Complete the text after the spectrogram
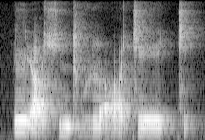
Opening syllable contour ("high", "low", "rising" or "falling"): high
